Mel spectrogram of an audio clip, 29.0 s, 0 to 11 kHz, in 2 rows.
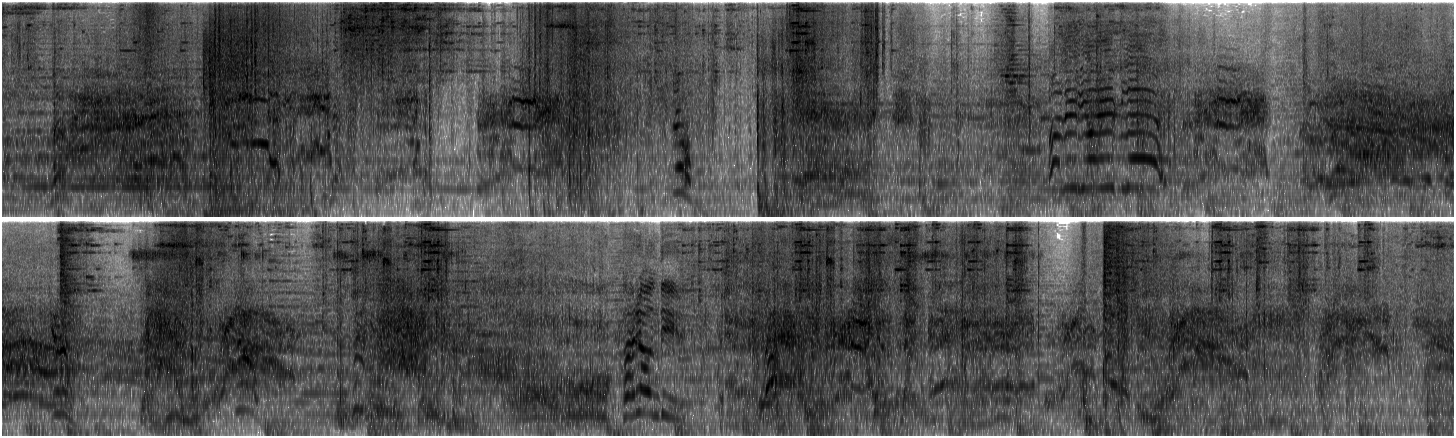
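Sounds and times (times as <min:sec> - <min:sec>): orchestral score music: 0:00.0 - 0:04.9, 0:06.2 - 0:29.0
wooden roots cracking and crashing: 0:02.0 - 0:09.6
snarls and yells: 0:10.4 - 0:20.7, 0:21.6 - 0:29.0.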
